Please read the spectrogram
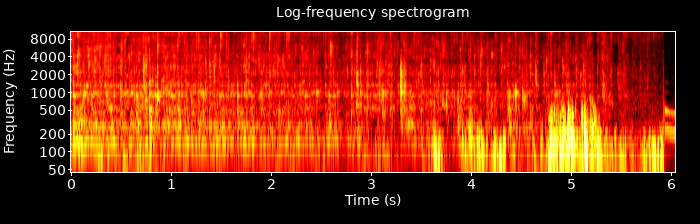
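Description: Water pouring in a stream into a watering can, a steady splashing fill. A few louder low bumps come between about three and a half and five seconds in.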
